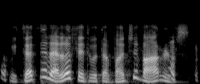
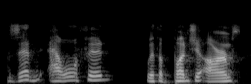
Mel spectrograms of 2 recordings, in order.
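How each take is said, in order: First: It is said in a put-on foreign accent. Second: It is said in the speaker's plain accent. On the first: "You did it anyway" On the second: "You should have said that with an accent"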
